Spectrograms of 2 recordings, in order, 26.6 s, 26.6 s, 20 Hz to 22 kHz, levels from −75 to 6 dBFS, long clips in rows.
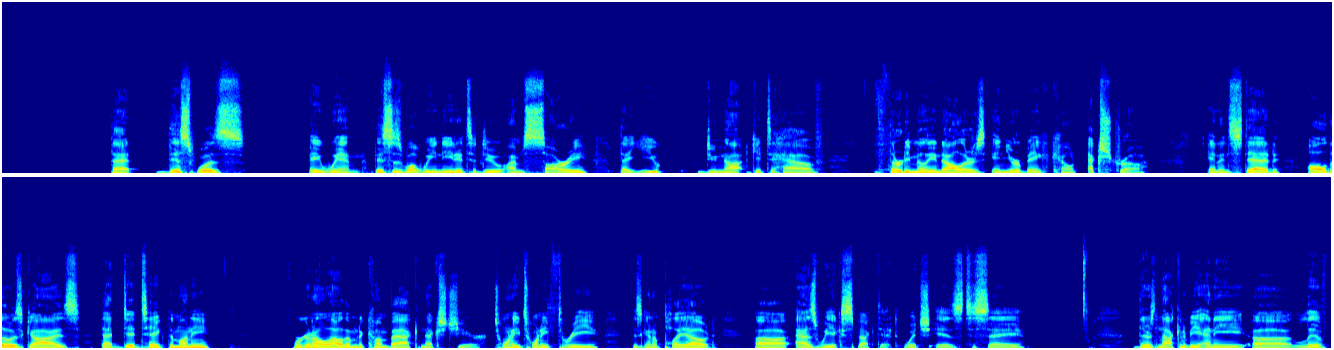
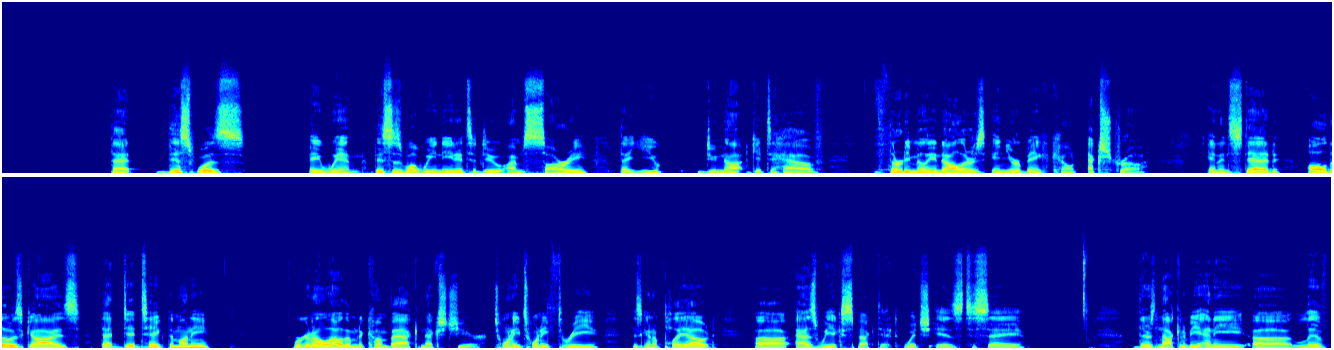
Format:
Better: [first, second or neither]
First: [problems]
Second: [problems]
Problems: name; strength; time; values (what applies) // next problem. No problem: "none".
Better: neither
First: none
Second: none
